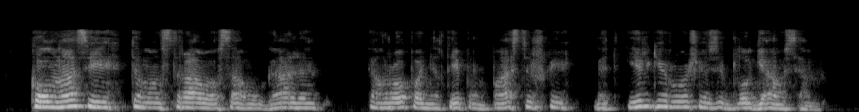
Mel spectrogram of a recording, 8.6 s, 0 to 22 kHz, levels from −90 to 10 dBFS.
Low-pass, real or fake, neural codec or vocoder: 7.2 kHz; fake; codec, 16 kHz, 4.8 kbps, FACodec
